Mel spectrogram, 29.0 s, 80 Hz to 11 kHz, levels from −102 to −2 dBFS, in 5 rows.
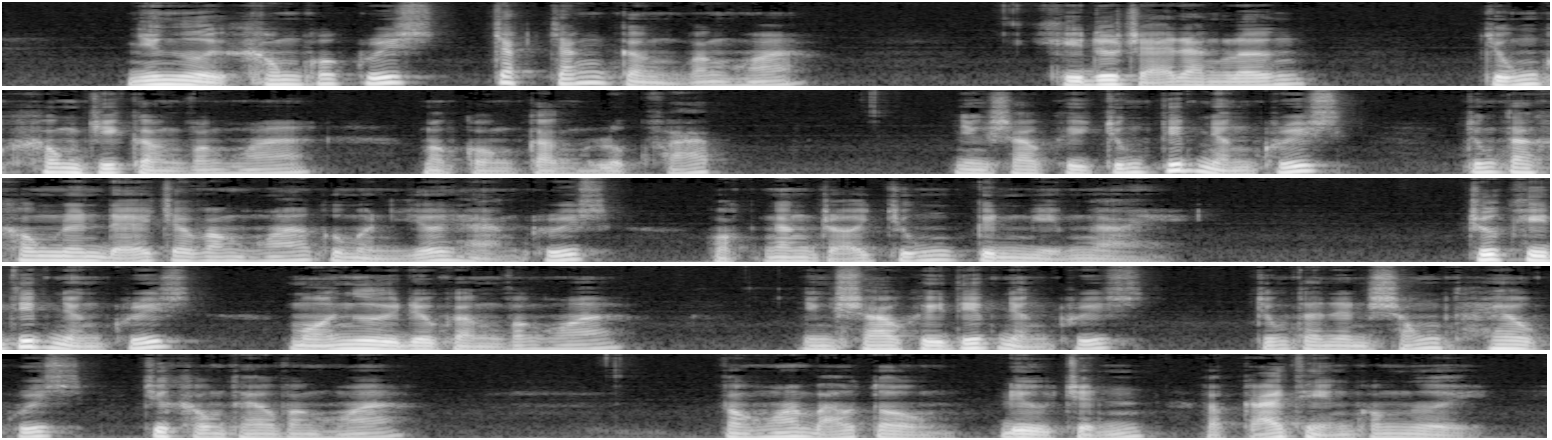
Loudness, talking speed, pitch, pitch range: -21 LUFS, 190 wpm, 110 Hz, 100-130 Hz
